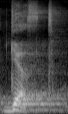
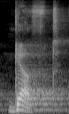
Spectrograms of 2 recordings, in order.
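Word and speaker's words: guest: ये है कैस कैस, जी यू, यहाँ जी के बाद में यू है फिर भी गई बंद है, गेस्ट गया गेस्ट, गिल्टी ग्लव ग्लव्स होता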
